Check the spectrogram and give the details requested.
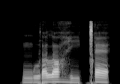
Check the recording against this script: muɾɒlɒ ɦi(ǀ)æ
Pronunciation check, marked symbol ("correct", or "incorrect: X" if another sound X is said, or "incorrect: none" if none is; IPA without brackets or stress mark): correct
